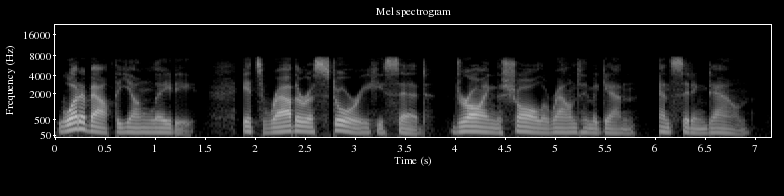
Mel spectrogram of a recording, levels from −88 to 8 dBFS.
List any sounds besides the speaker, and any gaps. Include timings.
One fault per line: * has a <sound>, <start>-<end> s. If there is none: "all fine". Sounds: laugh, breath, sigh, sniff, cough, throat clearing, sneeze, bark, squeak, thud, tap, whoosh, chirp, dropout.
all fine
